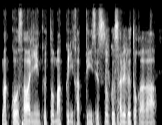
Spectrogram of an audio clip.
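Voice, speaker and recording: A man's voice: fairly low pitch, fairly even intonation, normal speed, fairly bright tone. A man co-hosting a podcast in casual tech chat, agreeable and explaining practical details. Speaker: podcast co-host.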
